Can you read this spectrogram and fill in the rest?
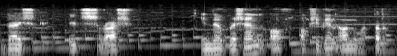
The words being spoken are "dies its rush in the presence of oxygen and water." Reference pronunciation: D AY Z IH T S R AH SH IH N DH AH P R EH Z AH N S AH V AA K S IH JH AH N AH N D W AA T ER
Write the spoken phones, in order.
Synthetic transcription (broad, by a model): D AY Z IH T S R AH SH IH N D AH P R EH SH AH N AH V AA K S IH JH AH N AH N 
